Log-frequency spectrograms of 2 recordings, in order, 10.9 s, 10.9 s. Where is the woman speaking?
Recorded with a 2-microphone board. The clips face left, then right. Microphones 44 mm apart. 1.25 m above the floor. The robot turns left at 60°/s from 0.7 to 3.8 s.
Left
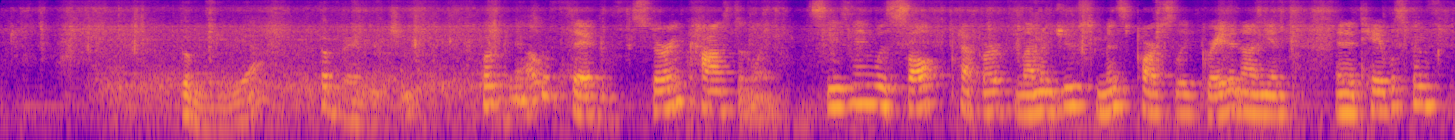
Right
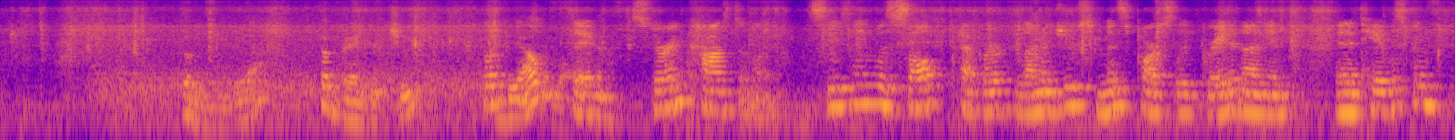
45° left (ahead or behind), 0.7 m; by 10.8 s 35° left (ahead or behind), 0.7 m.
